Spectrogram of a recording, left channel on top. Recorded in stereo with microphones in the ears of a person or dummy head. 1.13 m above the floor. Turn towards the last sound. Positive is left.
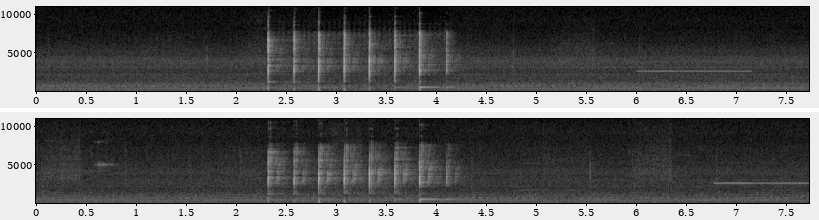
turn(degrees=55)  # may be behind; listen again after turning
